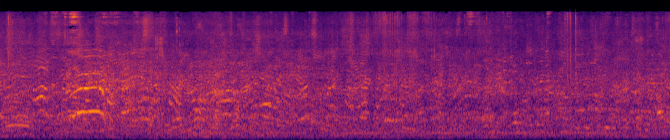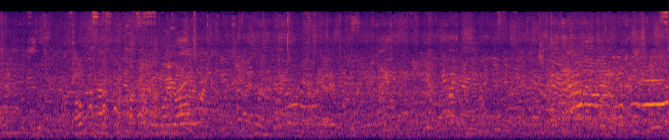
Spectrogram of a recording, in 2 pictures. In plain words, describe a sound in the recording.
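Women in the crowd scream and cheer with excitement.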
